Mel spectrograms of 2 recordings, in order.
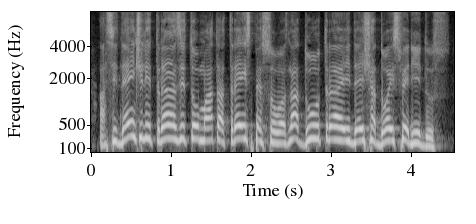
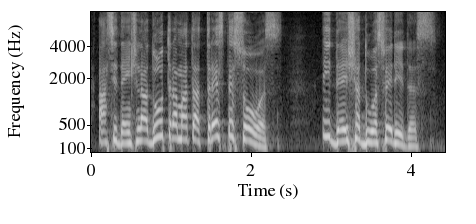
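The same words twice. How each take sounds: First: Slow headline read with rising and falling tune; newscaster intonation. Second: Slow headline, pause before "feridas"; strategic pause. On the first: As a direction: read it like a radio headline, slowly. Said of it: "voz de locutor ... sobe e desce". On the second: Teacher demos a news headline with a pause before the key word. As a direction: hold a pause, then land on "feridas". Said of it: "pausas estratégicas". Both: Shown as a demonstration.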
